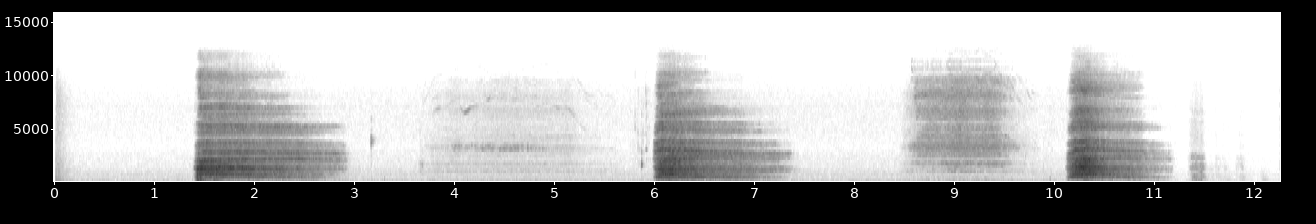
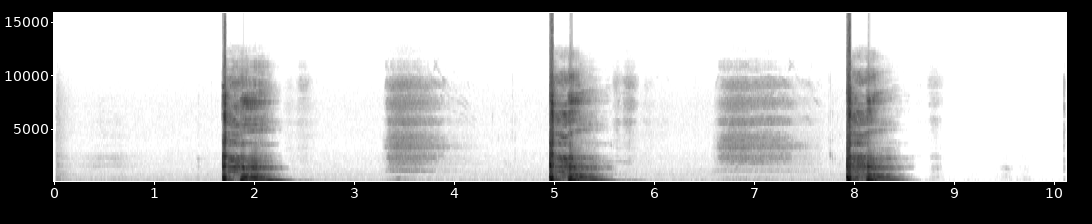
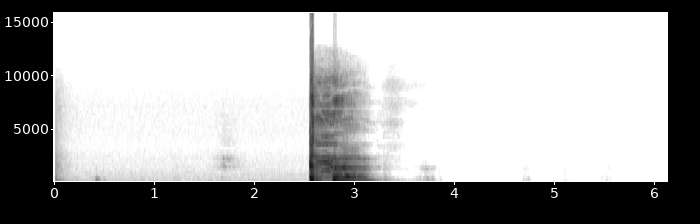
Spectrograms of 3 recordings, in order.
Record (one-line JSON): {"exhalation_length": "12.3 s", "exhalation_amplitude": 17172, "exhalation_signal_mean_std_ratio": 0.37, "three_cough_length": "10.1 s", "three_cough_amplitude": 32768, "three_cough_signal_mean_std_ratio": 0.26, "cough_length": "6.1 s", "cough_amplitude": 32768, "cough_signal_mean_std_ratio": 0.2, "survey_phase": "beta (2021-08-13 to 2022-03-07)", "age": "65+", "gender": "Male", "wearing_mask": "No", "symptom_none": true, "smoker_status": "Current smoker (e-cigarettes or vapes only)", "respiratory_condition_asthma": false, "respiratory_condition_other": false, "recruitment_source": "REACT", "submission_delay": "2 days", "covid_test_result": "Negative", "covid_test_method": "RT-qPCR"}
